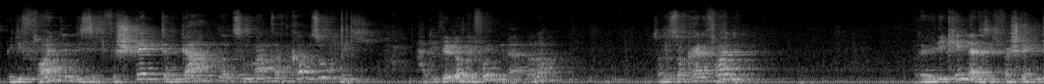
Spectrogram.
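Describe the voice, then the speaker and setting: A man preaching a sermon, emphatic and animated, asking the listeners rhetorical questions. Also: on the high side, distant mic. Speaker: pastor. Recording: very echoey hall, speaker off-mic, faint room noise.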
